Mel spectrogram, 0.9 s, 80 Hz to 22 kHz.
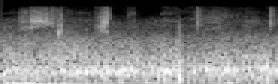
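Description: Dense, steady crowd noise fills a stadium as the openers walk out at a Sri Lanka vs Afghanistan 2022 one-day international cricket match, a continuous broad roar with no single sharp cheer standing out.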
